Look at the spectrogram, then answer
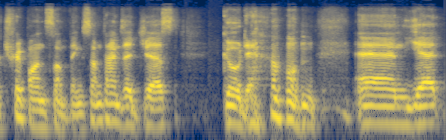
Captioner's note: laughs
